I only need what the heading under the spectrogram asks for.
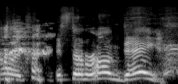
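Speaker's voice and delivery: mock flustered, stumbling, high voice. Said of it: "So she was like".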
